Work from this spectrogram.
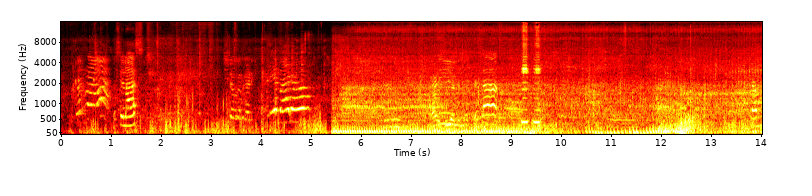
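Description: A vehicle comes up along a village road, its steady engine rumble rising suddenly and then holding loud and close, with a short horn toot; children and adults chatter over it.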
